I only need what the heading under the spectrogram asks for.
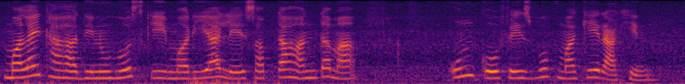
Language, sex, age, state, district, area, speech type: Nepali, female, 18-30, West Bengal, Darjeeling, rural, read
